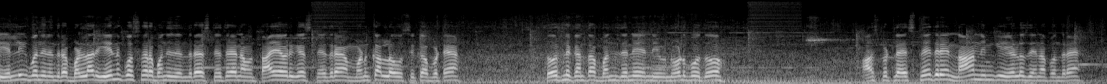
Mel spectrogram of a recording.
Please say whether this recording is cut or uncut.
uncut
